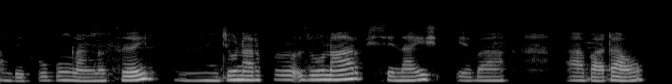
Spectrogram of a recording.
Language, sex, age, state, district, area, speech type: Bodo, female, 30-45, Assam, Udalguri, urban, spontaneous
